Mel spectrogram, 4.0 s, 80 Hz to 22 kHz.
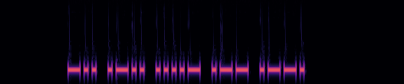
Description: Morse code, heard as a keyed tone, about 30 wpm, 700 Hz. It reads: DL4WP
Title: DXCC-100 Call Signs - 5 Characters - Repeated 2x - 30wpm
